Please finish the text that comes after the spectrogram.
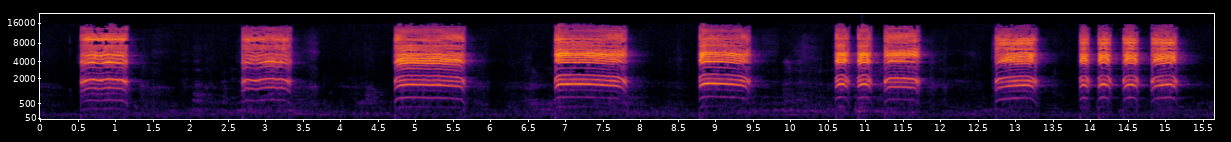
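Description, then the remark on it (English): A duck call blown by a man during a church sermon: loud, nasal quacking blasts, first several long drawn-out calls spaced apart, then quicker bursts of short quacks in twos and threes, with no talking over them. “But you know what's going to bring the ducks?”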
